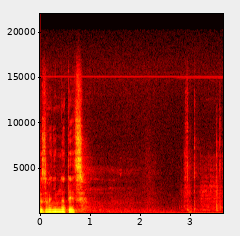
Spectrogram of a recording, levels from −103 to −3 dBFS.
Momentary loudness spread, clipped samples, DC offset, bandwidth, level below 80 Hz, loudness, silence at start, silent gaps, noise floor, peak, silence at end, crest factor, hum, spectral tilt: 25 LU; under 0.1%; under 0.1%; 18 kHz; -64 dBFS; -29 LUFS; 0 s; none; -62 dBFS; -12 dBFS; 0.1 s; 22 dB; none; -4.5 dB/octave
